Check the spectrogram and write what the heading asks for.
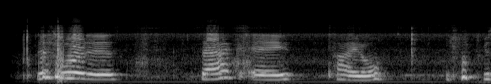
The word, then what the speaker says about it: saxatile: This word is sack a title. We spell it S-A-X A-T-I-L-E.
